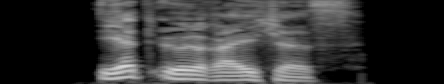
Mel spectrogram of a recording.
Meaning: strong/mixed nominative/accusative neuter singular of erdölreich
- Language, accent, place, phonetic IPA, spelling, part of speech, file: German, Germany, Berlin, [ˈeːɐ̯tʔøːlˌʁaɪ̯çəs], erdölreiches, adjective, De-erdölreiches.ogg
